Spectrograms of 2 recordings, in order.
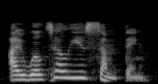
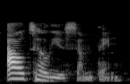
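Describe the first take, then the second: First: Will is said as a separate full word. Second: Will is shortened and joined onto I. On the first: "the positive form of will" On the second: "or in short"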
